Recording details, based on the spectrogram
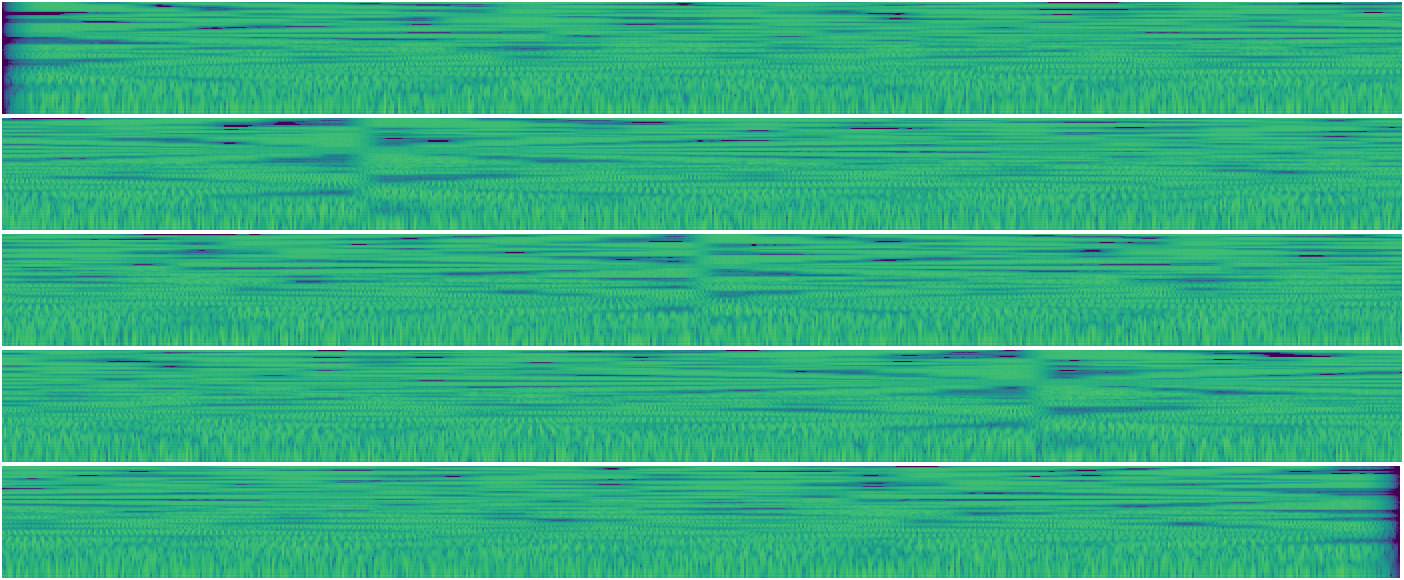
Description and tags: Prey at the alter of the holy quasar and find galactic salvation.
